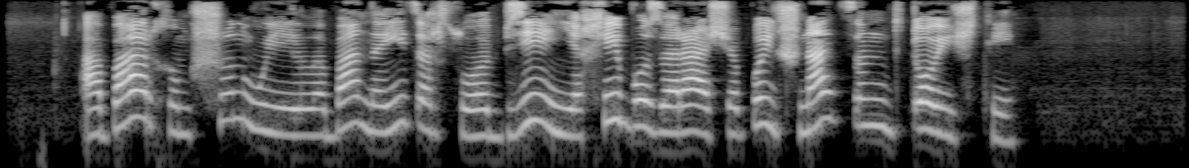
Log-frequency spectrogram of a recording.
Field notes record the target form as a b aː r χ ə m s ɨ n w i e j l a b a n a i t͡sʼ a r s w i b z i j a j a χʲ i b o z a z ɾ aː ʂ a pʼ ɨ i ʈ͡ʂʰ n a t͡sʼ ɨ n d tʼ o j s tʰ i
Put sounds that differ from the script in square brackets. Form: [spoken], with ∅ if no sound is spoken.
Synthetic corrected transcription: a b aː r χ ə m [ʂ] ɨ n w i e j l a b a n a i t͡sʼ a r s w [a] b z i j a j a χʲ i b o z a [∅] ɾ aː [ʃ] a pʼ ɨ i ʈ͡ʂʰ n a t͡sʼ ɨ n d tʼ o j [ʃ] tʰ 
